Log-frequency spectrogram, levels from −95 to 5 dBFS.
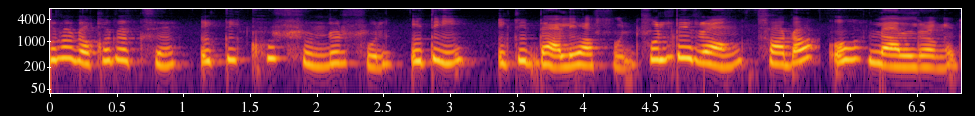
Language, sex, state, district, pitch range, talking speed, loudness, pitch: Bengali, female, West Bengal, Jalpaiguri, 235-320 Hz, 150 wpm, -14 LUFS, 270 Hz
